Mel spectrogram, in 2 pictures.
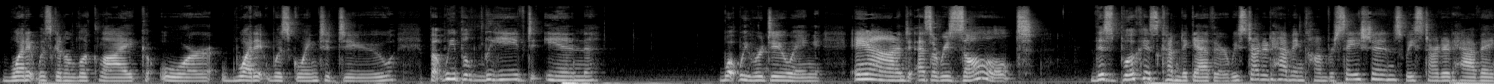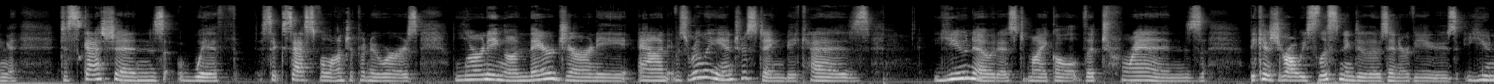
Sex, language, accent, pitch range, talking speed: female, English, American, 160-200 Hz, 130 wpm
